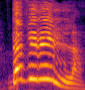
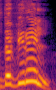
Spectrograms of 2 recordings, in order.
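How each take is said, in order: First: "De viril" hit high and emphatic. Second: Said in the usual way. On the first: Shown as a demonstration. ("De viril" appuyé, plus aigu)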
